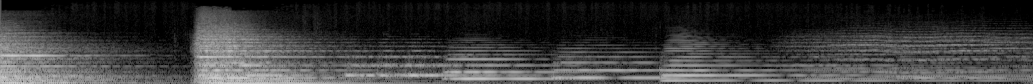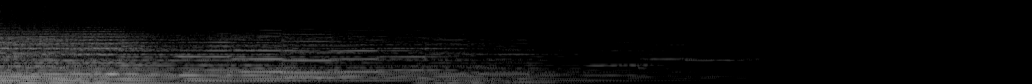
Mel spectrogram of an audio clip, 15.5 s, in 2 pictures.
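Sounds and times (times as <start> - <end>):
symphony second movement in C minor: 0.0 - 11.2.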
